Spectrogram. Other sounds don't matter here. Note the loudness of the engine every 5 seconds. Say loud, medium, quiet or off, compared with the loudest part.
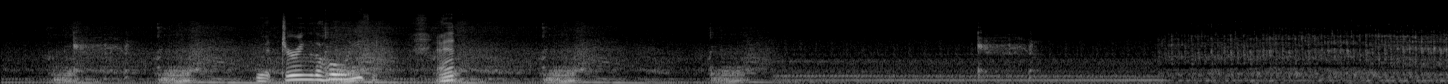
loud, medium, medium.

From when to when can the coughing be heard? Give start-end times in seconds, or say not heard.
0.7-1.4, 9.8-10.4.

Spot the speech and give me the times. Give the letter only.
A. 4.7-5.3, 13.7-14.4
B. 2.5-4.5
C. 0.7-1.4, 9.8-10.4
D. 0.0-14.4
B.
